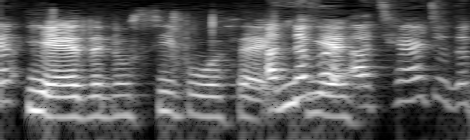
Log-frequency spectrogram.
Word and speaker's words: nocebo: Yeah, the nocebo effect.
